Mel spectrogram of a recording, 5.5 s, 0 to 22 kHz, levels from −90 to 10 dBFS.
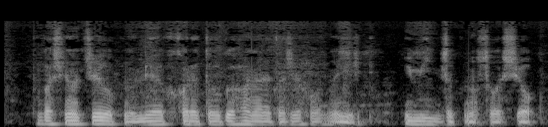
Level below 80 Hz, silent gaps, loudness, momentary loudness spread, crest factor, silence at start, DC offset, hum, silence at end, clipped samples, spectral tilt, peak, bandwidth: -48 dBFS; none; -25 LUFS; 6 LU; 16 dB; 0.35 s; under 0.1%; none; 0.05 s; under 0.1%; -6 dB/octave; -8 dBFS; 11.5 kHz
